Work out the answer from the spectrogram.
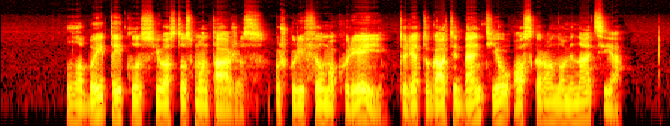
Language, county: Lithuanian, Vilnius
